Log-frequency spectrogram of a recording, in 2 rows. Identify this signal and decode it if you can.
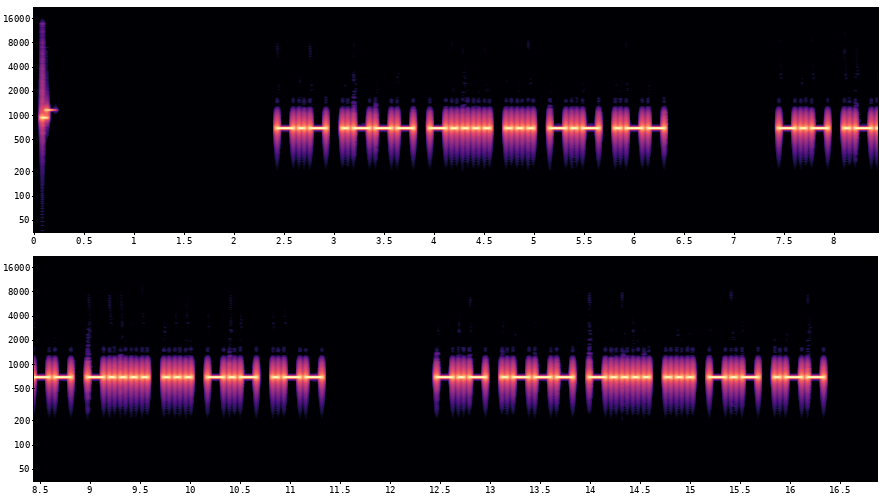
Morse code, heard as a keyed tone, about 21 wpm, 700 Hz. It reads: KJ6SKW KJ6SKW KJ6SKW
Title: USA Call Signs - 6 Characters - Repeated 3x - 22wpm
